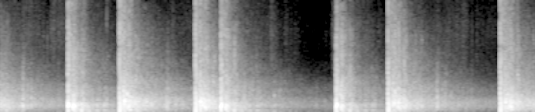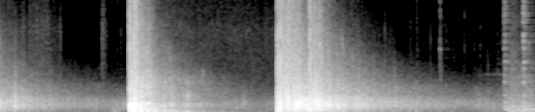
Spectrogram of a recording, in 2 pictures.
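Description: Nico Feuerwerk 'Little Giant' consumer firework battery firing a string of shots: about ten sharp bangs at irregular spacing, each trailing off over about a second, the last two close together a little after eight seconds in before the sound dies away.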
